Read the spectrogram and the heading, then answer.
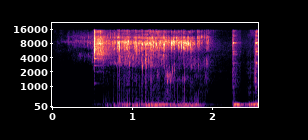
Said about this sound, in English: Did you pour yourself a big boy shot? I think so. Yeah, that's quite a bit.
